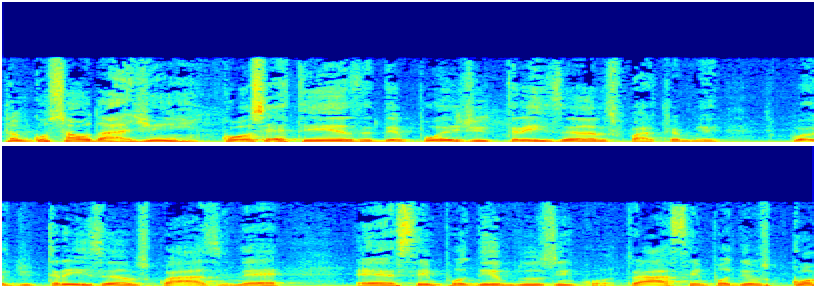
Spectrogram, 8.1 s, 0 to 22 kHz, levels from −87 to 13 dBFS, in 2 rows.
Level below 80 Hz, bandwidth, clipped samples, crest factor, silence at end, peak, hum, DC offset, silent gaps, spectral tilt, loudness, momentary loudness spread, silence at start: -30 dBFS; 13.5 kHz; under 0.1%; 12 dB; 0 s; 0 dBFS; none; under 0.1%; none; -5.5 dB/octave; -12 LUFS; 7 LU; 0 s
